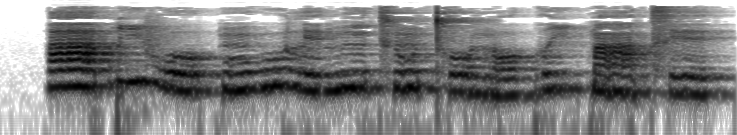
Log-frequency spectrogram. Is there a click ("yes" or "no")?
no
